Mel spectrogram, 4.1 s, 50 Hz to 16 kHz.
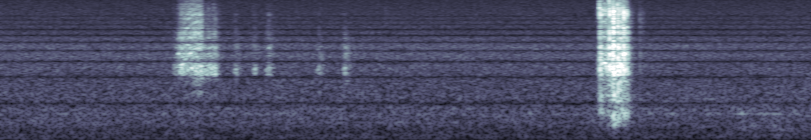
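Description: Nikon D5600 DSLR taking a shot: a faint high tick about a second in, then a single short shutter click about three seconds in.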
